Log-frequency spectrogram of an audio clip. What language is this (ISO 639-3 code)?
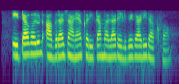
mar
